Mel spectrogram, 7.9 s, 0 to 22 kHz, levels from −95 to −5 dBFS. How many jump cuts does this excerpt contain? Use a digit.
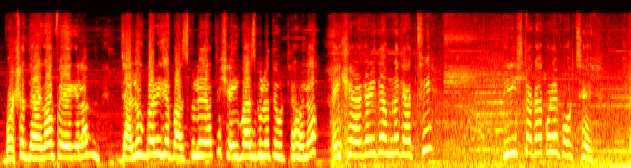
1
